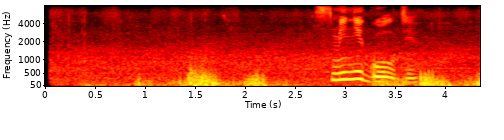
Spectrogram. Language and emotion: Russian, neutral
